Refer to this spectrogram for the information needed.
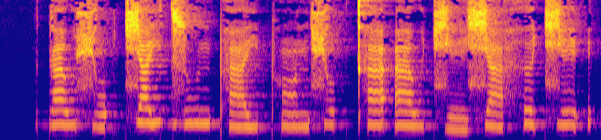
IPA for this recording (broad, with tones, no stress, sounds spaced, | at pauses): ɡ a˧ w ɕ o˨ ʔ t͡ɕ a˦ j d͡z u˦ n pʰ a˧ j pʰ ɔ̃˧ n ɕ o˦ k̚ t̪ʰ a˦ ʔ a˦ w t͡ɕ e˨˩ ɕ a˥˧ h ə˥˧ t͡ɕ e˦ ʔ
